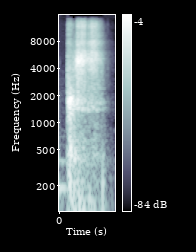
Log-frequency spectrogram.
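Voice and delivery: "X" as a voiceless ks, not the letter name; "X" as ks, no vowel; ks sound. Shown as a demonstration. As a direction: sound out "X" as k plus hiss. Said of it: "é o som de X".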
